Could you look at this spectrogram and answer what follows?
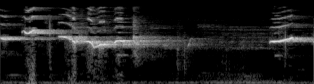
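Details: Greater green leafbird lure sound for training: a loud sliding whistle phrase that fades out, near silence, then another bright whistle at the end.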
